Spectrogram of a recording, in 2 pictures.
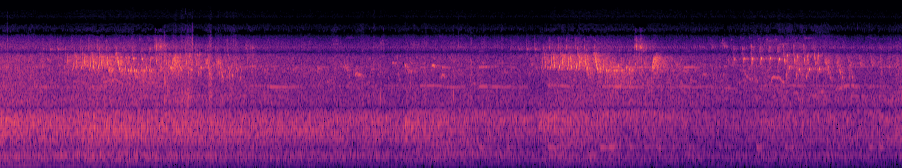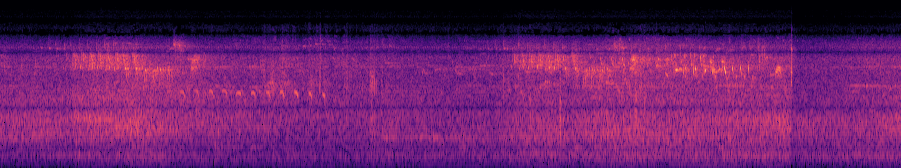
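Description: Songbirds singing in short, high, fast-trilled phrases every few seconds over a steady background noise.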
